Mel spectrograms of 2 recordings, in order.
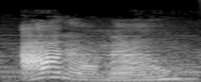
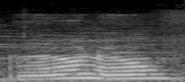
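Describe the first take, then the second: First: It is said with some enthusiasm. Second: It is said with even less enthusiasm.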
